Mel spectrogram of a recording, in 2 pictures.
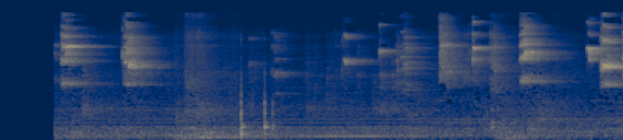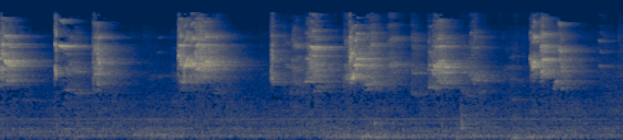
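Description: Small pet birds calling: a string of short, harsh, raspy cries, each starting suddenly and fading, roughly one a second, over a faint steady hum.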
